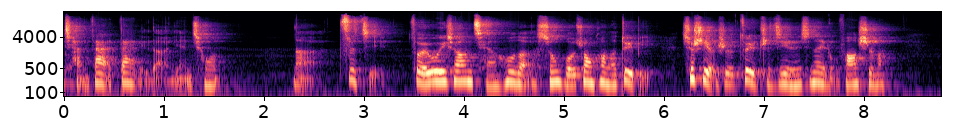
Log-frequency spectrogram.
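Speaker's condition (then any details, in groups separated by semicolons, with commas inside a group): No condition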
